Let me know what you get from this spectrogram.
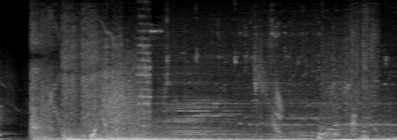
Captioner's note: loud whooshing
